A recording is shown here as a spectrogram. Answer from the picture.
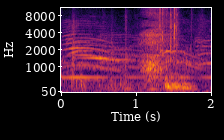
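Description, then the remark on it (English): Hundreds of white cats meowing at once in a cat room, their high, wavering cries overlapping into a continuous chorus that swells briefly in the middle, with no one speaking. “Cats. Hundreds of white cats.”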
